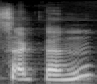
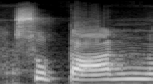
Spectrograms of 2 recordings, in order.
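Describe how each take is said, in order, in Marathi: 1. पहिला स्वर 'uh' आहे, दुसरा हलका आहे. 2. पहिला स्वर 'oo' आहे, दुसरा 'aw'. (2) "सुटॉन वगैरे असं म्हणायचं नाही"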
